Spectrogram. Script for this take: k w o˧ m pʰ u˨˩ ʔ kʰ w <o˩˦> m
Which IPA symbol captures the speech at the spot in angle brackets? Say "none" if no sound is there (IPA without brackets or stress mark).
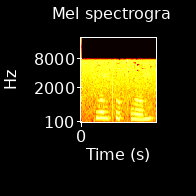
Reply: o˩˦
